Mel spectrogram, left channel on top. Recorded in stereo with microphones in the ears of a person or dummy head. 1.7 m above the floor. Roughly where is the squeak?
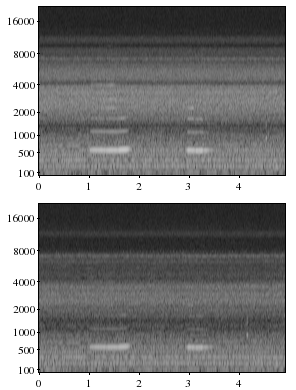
Left.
